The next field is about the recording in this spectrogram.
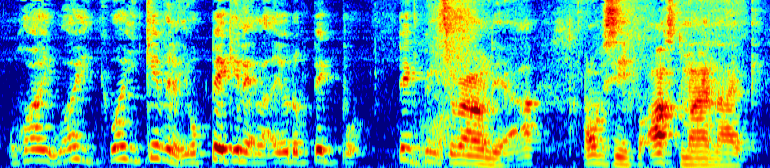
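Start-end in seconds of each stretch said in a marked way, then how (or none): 0.1-3.8 higher-pitched mock challenge; retold confrontation. Man retells a chav confronting his group, higher-pitched challenge. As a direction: imitate a lad squaring up. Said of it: "And man was like".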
